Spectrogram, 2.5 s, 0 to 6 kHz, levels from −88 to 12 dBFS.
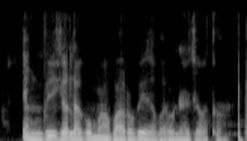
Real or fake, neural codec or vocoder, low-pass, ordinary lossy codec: fake; codec, 16 kHz, 4 kbps, X-Codec, HuBERT features, trained on general audio; 5.4 kHz; none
